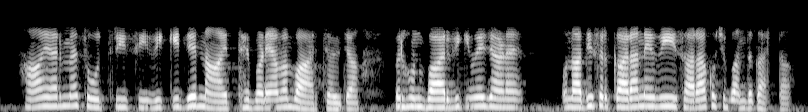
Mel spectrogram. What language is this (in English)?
Punjabi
